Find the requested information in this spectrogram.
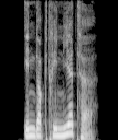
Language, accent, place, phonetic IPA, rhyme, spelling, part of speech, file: German, Germany, Berlin, [ɪndɔktʁiˈniːɐ̯tə], -iːɐ̯tə, indoktrinierte, adjective / verb, De-indoktrinierte.ogg
- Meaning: inflection of indoktrinieren: 1. first/third-person singular preterite 2. first/third-person singular subjunctive II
